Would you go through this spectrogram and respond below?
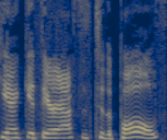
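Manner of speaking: put-on Midwestern accent. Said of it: "This is a Midwestern accent".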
